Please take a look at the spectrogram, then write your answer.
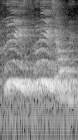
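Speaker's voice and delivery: high, loud, begging cry; climber's final high loud plea to God; desperate pleading. Acted. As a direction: cry out for help in despair. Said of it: "He's really desperate".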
